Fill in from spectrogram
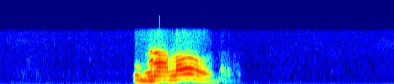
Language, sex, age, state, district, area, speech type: Santali, male, 18-30, Jharkhand, Pakur, rural, conversation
